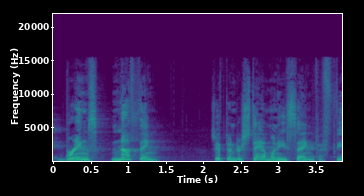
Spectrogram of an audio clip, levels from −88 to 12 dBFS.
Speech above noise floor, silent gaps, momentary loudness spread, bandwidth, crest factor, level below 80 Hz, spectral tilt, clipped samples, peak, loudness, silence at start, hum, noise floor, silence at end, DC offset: 36 dB; none; 8 LU; 16 kHz; 20 dB; -80 dBFS; -3.5 dB/octave; under 0.1%; -10 dBFS; -28 LUFS; 0 s; none; -65 dBFS; 0 s; under 0.1%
